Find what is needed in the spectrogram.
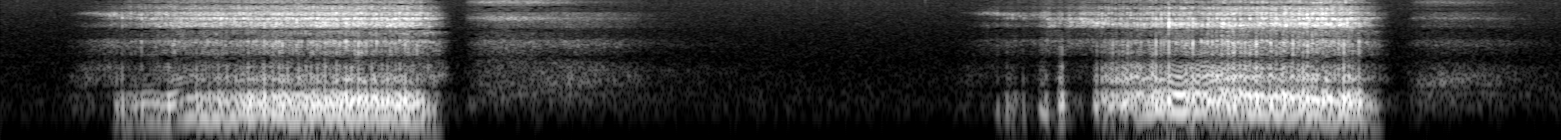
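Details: Heavy sleeper snoring at night: two loud, rough, rattling inhaled snores about four seconds apart, each followed by a short softer exhale; ordinary snoring.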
